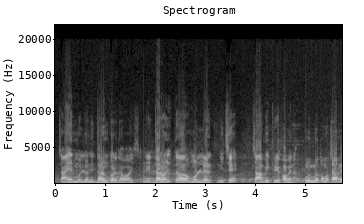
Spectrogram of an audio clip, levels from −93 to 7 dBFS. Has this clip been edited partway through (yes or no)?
yes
